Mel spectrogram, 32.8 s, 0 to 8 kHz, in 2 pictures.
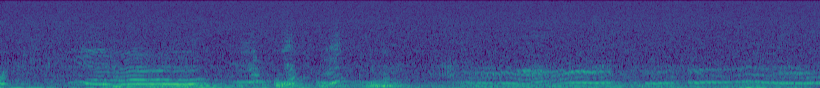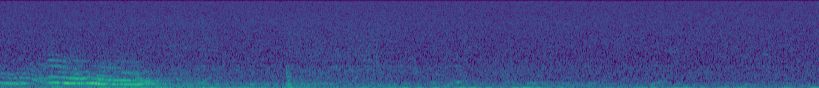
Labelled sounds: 1.6	2.0	humpback whale, 1.2 to 1.5 kHz
17.1	17.7	humpback whale, 0.80 to 1.0 kHz

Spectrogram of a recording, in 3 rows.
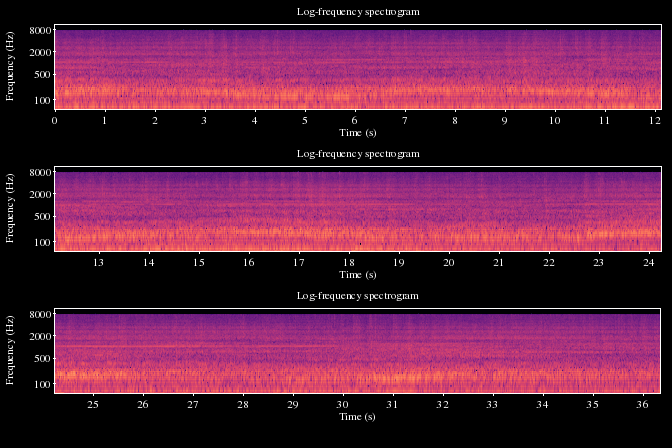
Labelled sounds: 10.6	10.9	vessel noise, 1.2 to 1.3 kHz
13.4	14.2	vessel noise, 1.2 to 1.5 kHz

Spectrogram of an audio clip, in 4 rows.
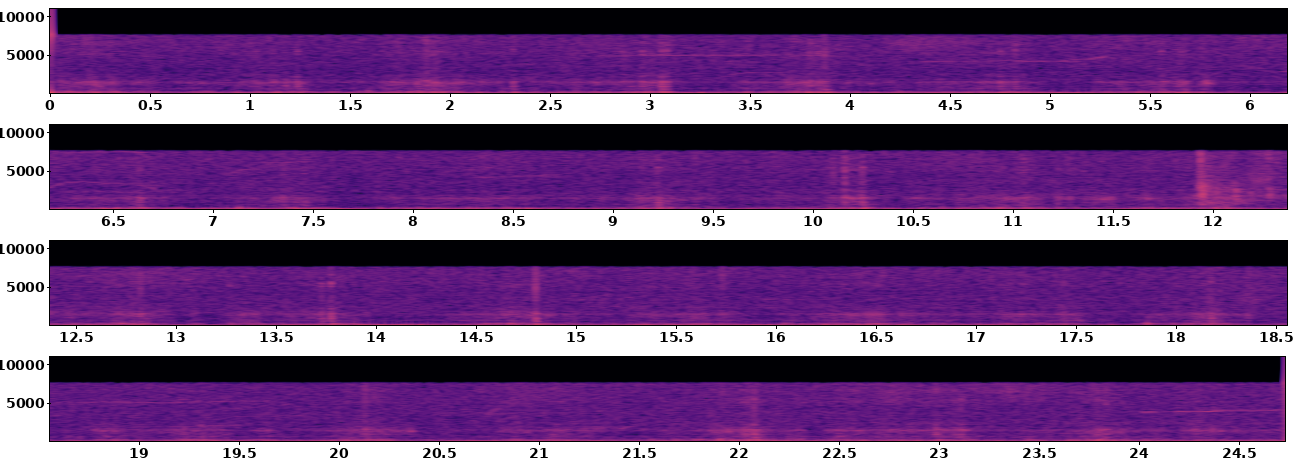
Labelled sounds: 4.6	5.3	killer whale, 4.1 to 5.2 kHz

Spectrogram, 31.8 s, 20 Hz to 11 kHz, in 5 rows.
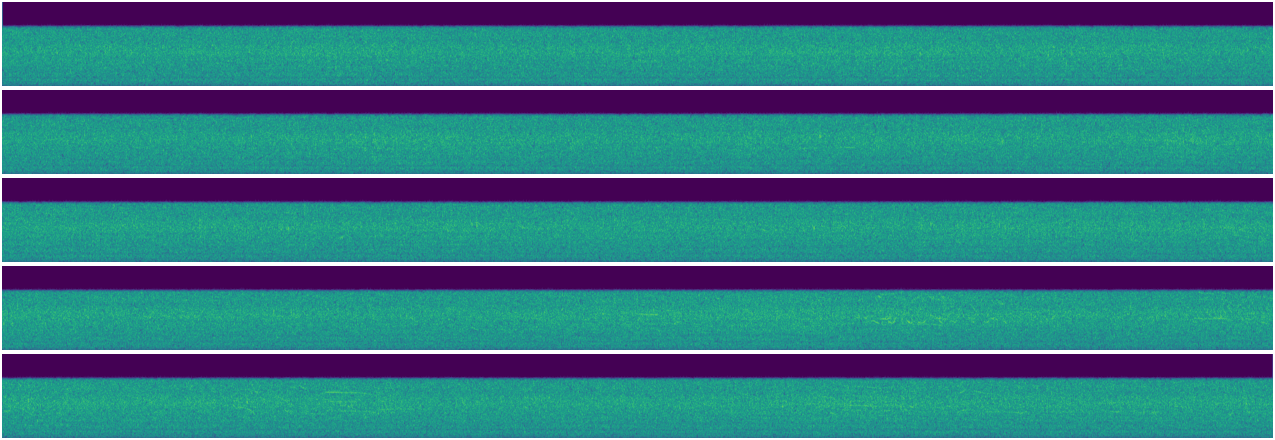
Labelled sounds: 27.0	27.4	Pacific white-sided dolphin, 3.2 to 6.1 kHz

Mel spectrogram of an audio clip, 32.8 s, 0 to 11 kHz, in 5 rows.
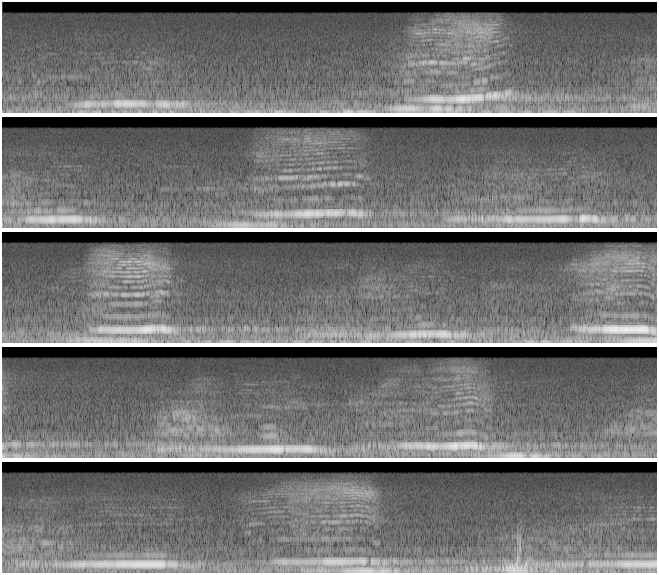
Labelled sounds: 0.5	1.3	humpback whale, 1.0 to 1.8 kHz
4.0	5.1	humpback whale, 0.83 to 6.5 kHz
7.0	7.4	humpback whale, 2.3 to 2.5 kHz
8.1	8.4	humpback whale, 2.3 to 2.4 kHz
9.0	10.1	humpback whale, 1.2 to 7.3 kHz
11.0	11.5	humpback whale, 0.83 to 1.1 kHz
12.1	12.4	humpback whale, 2.5 to 3.7 kHz
13.9	15.6	humpback whale, 0.80 to 7.3 kHz
16.1	16.3	humpback whale, 1.4 to 1.5 kHz
16.6	17.5	humpback whale, 1.8 to 4.0 kHz
18.7	19.7	humpback whale, 0.80 to 7.3 kHz
21.2	21.7	humpback whale, 0.80 to 1.6 kHz
22.5	24.5	humpback whale, 0.96 to 6.8 kHz
25.0	26.3	humpback whale, 0.80 to 5.8 kHz
27.3	27.7	humpback whale, 2.1 to 2.2 kHz
28.6	30.0	humpback whale, 0.96 to 6.1 kHz
32.1	32.7	humpback whale, 1.6 to 2.0 kHz

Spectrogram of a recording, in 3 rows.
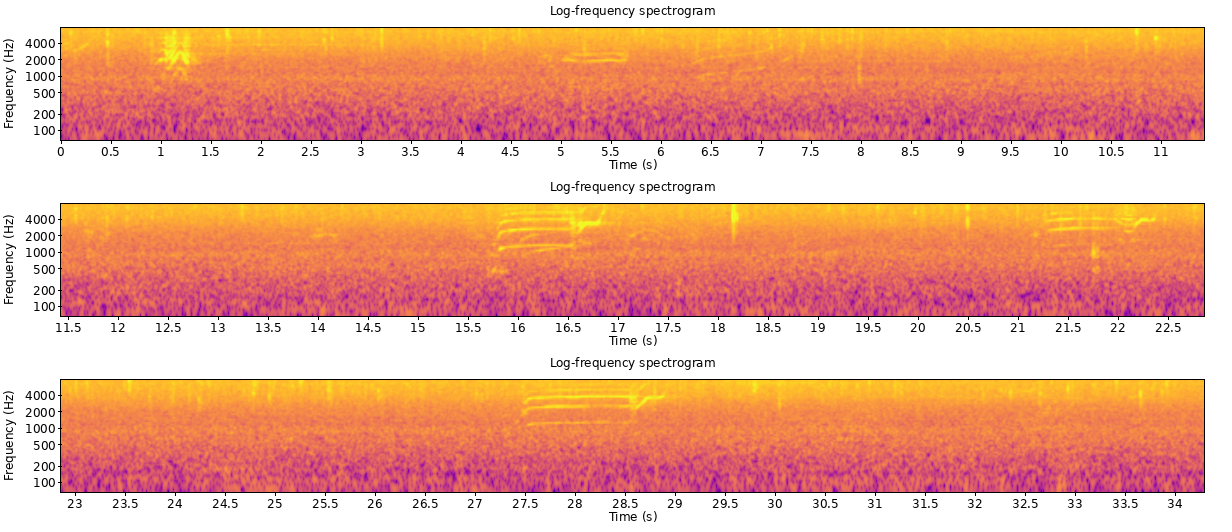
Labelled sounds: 0.9	1.3	killer whale, northern resident, A clan, AB subclan, 1.6 to 2.8 kHz
5.0	7.1	killer whale, northern resident, A clan, AB subclan, 1.1 to 3.0 kHz
13.9	14.2	killer whale, northern resident, A clan, AB subclan, 1.9 to 2.2 kHz
15.8	16.9	killer whale, northern resident, A clan, AB subclan, 1.0 to 8.0 kHz
21.3	22.4	killer whale, northern resident, A clan, AB subclan, 2.4 to 5.6 kHz
27.5	28.9	killer whale, northern resident, A clan, AB subclan, 1.1 to 6.5 kHz

